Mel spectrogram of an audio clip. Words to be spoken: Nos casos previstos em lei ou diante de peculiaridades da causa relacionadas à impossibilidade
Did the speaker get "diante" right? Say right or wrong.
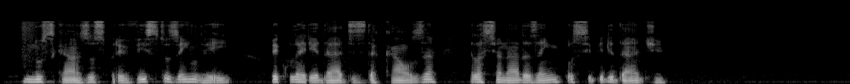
wrong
